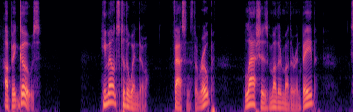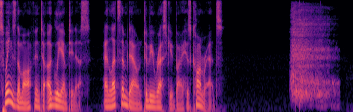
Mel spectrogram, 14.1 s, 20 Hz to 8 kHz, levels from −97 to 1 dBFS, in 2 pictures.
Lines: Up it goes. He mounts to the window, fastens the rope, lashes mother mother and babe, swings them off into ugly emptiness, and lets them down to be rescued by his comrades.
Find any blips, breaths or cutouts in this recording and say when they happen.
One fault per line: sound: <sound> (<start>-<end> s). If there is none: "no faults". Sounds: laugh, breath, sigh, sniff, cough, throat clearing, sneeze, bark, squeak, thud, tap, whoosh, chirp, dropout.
sound: sigh (12.8-13.9 s)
